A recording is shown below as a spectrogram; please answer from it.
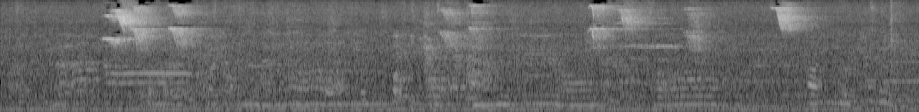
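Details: An Asian small-clawed otter at North Safari Sapporo, Hokkaido, in summer gives high, squeaky chirps in short bursts roughly every second or two while eating, over a steady low hum and murmuring voices.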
